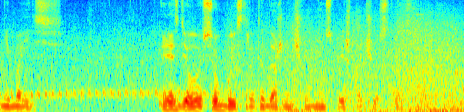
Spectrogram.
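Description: A huge beast roars and groans loudly.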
